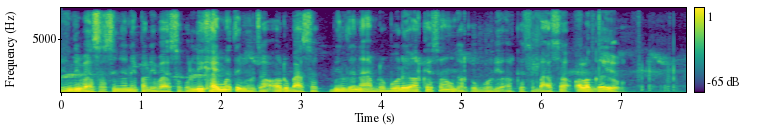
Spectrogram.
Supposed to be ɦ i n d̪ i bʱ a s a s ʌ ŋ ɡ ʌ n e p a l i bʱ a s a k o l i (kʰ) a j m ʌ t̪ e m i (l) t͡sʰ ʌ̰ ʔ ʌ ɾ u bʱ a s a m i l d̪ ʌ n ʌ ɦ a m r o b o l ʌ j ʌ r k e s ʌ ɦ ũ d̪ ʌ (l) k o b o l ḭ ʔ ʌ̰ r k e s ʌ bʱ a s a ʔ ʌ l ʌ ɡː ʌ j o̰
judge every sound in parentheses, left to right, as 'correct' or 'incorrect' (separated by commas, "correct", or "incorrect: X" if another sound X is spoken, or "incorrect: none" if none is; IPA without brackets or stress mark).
correct, correct, incorrect: r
